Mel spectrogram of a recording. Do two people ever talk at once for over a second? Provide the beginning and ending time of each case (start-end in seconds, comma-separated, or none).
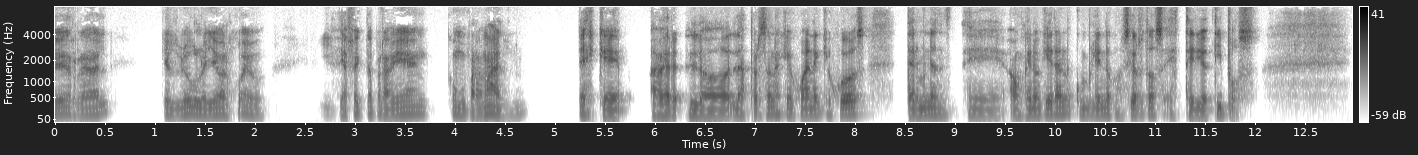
none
